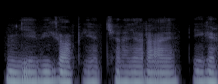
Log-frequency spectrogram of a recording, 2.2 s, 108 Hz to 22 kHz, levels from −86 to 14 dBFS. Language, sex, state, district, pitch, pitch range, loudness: Hindi, male, Uttar Pradesh, Hamirpur, 115 Hz, 115-120 Hz, -38 LUFS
